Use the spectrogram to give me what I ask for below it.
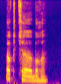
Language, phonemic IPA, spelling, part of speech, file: French, /ɔk.tɔbʁ/, octobres, noun, LL-Q150 (fra)-octobres.wav
- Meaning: plural of octobre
